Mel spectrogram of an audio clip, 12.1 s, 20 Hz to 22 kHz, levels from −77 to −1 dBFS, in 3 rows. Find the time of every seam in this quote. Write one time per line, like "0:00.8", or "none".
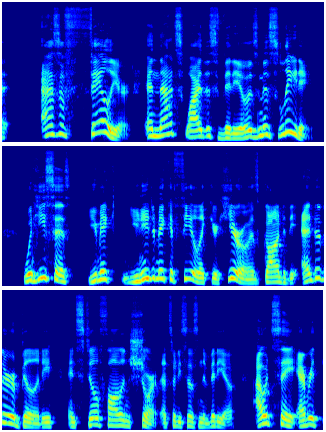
none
